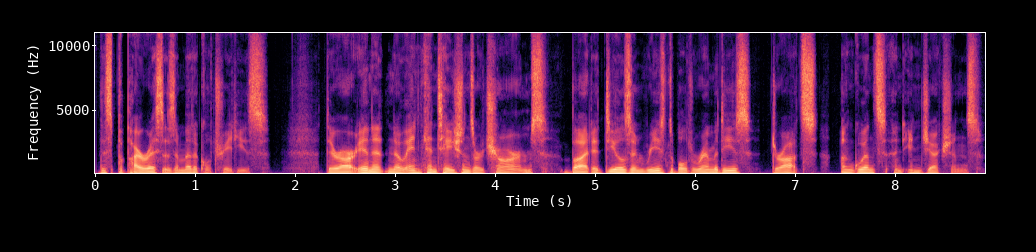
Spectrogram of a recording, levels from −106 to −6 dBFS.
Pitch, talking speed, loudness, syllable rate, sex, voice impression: 110 Hz, 160 wpm, -20 LUFS, 5.6 syllables/s, male, very masculine, very adult-like, slightly thick, slightly fluent, cool, slightly intellectual, slightly calm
